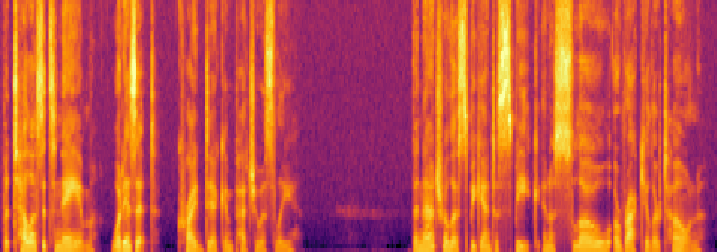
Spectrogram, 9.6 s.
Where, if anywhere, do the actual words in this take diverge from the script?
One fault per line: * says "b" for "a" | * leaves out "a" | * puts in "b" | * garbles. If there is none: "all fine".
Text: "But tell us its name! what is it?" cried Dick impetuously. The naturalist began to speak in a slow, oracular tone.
* says "naturalists" for "naturalist"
